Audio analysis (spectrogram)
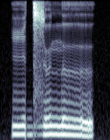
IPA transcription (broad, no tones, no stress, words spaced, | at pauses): id͡zʉnɨ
